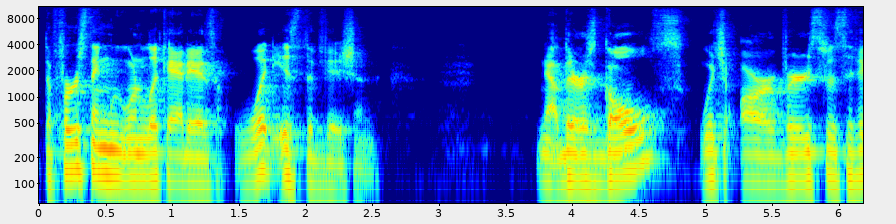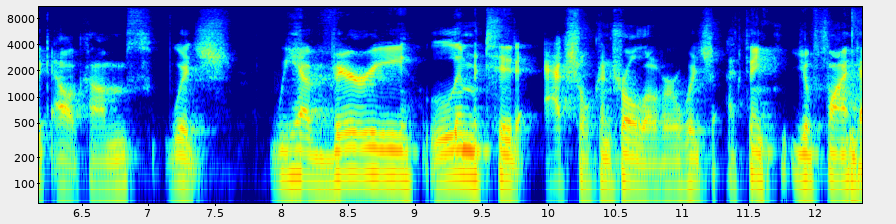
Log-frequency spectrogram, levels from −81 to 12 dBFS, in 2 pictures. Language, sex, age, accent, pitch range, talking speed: English, male, 30-49, American, 100-125 Hz, 165 wpm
